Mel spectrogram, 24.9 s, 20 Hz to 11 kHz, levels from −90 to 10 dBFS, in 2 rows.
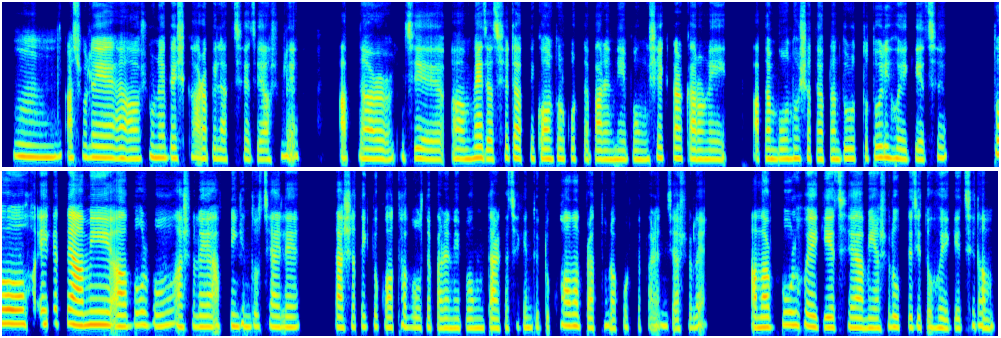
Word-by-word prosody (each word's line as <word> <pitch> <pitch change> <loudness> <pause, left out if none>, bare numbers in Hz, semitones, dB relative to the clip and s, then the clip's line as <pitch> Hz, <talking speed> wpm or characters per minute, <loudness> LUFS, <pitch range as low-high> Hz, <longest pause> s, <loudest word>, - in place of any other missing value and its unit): উম 240 -2 +2 0.5
আসলে 225 0 -2 0.3
আ - - +3
আ - - +2 0.2
শুনে 220 -3 +1
বেশ 210 -1 +2
খারাপই 200 0 0
লাগছে 185 +1 -6
যে, - - -9
আসলে 245 +7 -6 0.7
আপনার 195 -5 0 0.4
যে 200 - -5 0.5
আ - - -1 0.2
মেজাজ 190 -4 +4
সেটা 215 -1 -1
আপনি 200 - -8
কন্ট্রোল 195 0 +1
করতে 195 -2 -6
পারেননি 180 0 0
এবং 180 -2 -4 0.2
সেটার 205 -1 0
কারণেই 185 -1 0 0.5
আপনার 190 0 +1
বন্ধুর 190 +1 -1
সাথে 190 -1 -6
আপনার 185 +1 -3
দূরত্ব 195 +1 -4
তৈরি 220 0 +2
হয়ে 190 -2 0
গিয়েছে। 180 +5 -3 0.7
তো - - +3 0.5
এক্ষেত্রে 280 +1 0
আমি 250 +2 +5 0.3
আ - - +9 0.2
বলব, 245 -1 -2 0.3
আসলে 215 +1 -2 0.2
আপনি 235 - -7
কিন্তু 225 -2 -4 0.2
চাইলে 210 -1 0 0.6
তার 200 -1 +4
সাথে 205 +1 -7
একটু 215 0 -8
কথা 200 +1 -2
বলতে 195 0 -5
পারেন 185 0 -1
এবং 185 0 -5 0.2
তার 185 - +3
কাছে 190 +3 -6
কিন্তু, 195 +1 -5
একটু 205 - -10
ক্ষমা 230 -2 +2
প্রার্থনা 195 +1 -3
করতে 200 -1 -12
পারেন 235 - -7
যে, - - -10
"আসলে 195 +4 -7 0.7
আমার 205 +1 +5
ভুল 255 0 -1
হয়ে 220 -3 +4
গিয়েছে। 200 +1 +1 0.2
আমি 190 +1 -1
আসলে 210 +3 -5
উত্তেজিত 200 -1 -5
হয়ে 185 -2 -1
গিয়েছিলাম। 185 +3 -3
200 Hz, 155 wpm, -24 LUFS, 190-220 Hz, 0.7 s, আ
